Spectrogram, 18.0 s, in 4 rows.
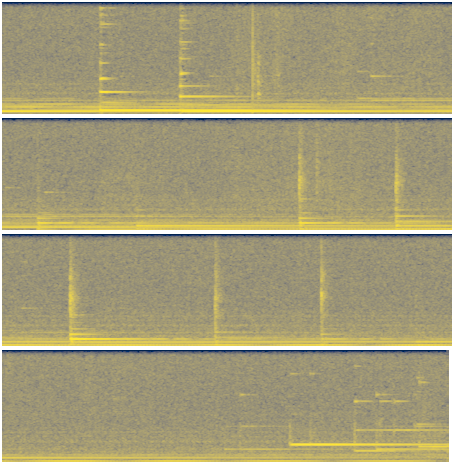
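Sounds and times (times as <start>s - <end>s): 
light chimes: 0.0s - 13.0s, 15.7s - 17.9s
crystal singing bowls ringing in long low tones: 0.0s - 17.9s.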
